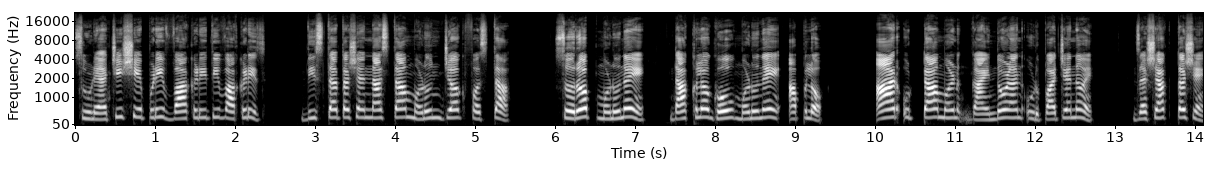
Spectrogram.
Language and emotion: Goan Konkani, neutral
